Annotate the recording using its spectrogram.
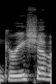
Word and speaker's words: Grisha: Because I say Grisha, but it sounds stupid. – I'm pretty sure the audiobook says Grisha. – The audiobook says it exactly like that, yeah.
